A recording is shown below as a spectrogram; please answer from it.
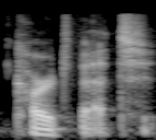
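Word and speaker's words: Kartvedt: It's K A R T Ve DT, but phonetically it's Cartvet is the way the right way to say.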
